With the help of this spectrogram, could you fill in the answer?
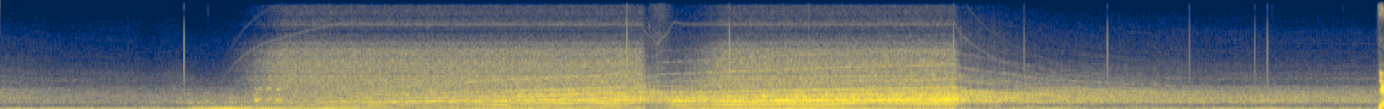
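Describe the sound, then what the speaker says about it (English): A turbocharged ETK car in the racing game BeamNG accelerates through the gears. The engine tone climbs steadily, breaks briefly at each shift and then climbs again, loud and continuous, with no one talking. "It definitely sounds like the turbocharger is doing something more here"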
